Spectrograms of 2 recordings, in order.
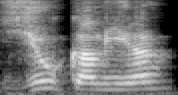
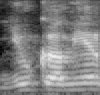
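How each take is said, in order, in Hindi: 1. 'you' के बाद एक छोटा विराम है। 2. 'you' के बाद बिना विराम के चलता है। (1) "आप यहाँ आओ, ठीक है, ऐसे।" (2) "मतलब आप यहाँ आते हो"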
